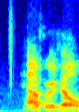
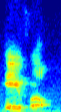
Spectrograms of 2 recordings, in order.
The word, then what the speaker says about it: Haverhill: And I was actually trying to help everybody try to pronounce towns in Massachusetts to like Haverford Hill. I'm like, no, Haverhill. Stop.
